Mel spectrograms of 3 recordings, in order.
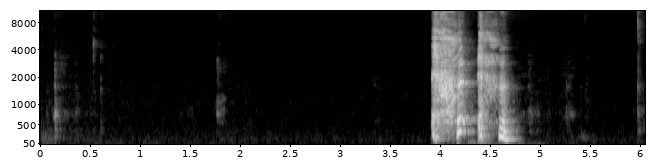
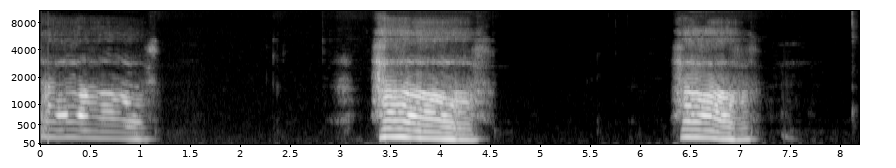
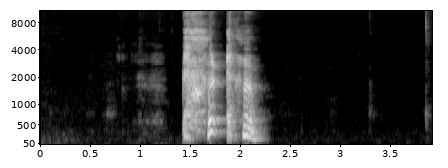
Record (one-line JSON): {"three_cough_length": "6.1 s", "three_cough_amplitude": 31593, "three_cough_signal_mean_std_ratio": 0.25, "exhalation_length": "8.2 s", "exhalation_amplitude": 28333, "exhalation_signal_mean_std_ratio": 0.45, "cough_length": "3.9 s", "cough_amplitude": 30351, "cough_signal_mean_std_ratio": 0.31, "survey_phase": "alpha (2021-03-01 to 2021-08-12)", "age": "65+", "gender": "Female", "wearing_mask": "No", "symptom_none": true, "smoker_status": "Ex-smoker", "respiratory_condition_asthma": false, "respiratory_condition_other": false, "recruitment_source": "REACT", "submission_delay": "3 days", "covid_test_result": "Negative", "covid_test_method": "RT-qPCR"}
